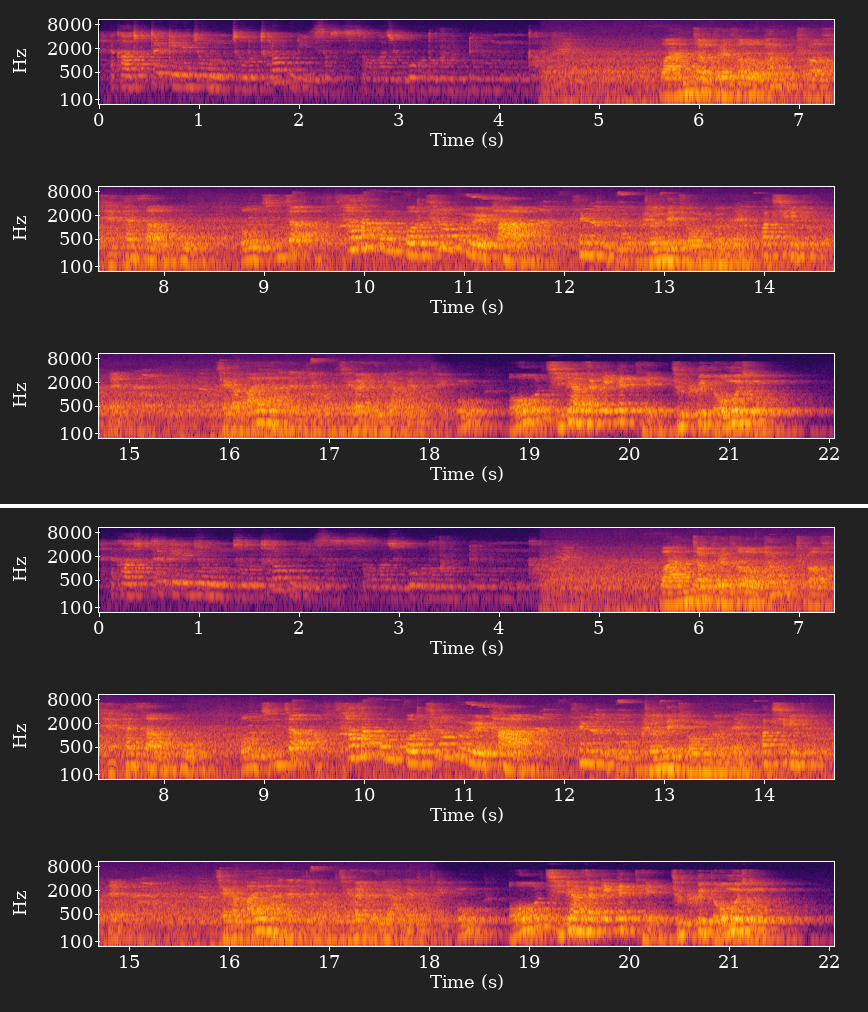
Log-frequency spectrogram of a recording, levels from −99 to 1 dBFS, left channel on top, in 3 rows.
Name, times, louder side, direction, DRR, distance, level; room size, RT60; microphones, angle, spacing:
voice 1, 0.0-4.8, left 2 dB, 55° left, -2 dB, 3.8 m, -34 dB
sound 1, 4.4-18.0, equal, 10° right, 2.6 m, -31 dB
voice 2, 5.6-14.9 15.2-18.4 18.8-21.4, equal, 30° right, -3 dB, 4.3 m, -21 dB
13.5 x 11.5 x 4.5 m, 1.4 s
head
